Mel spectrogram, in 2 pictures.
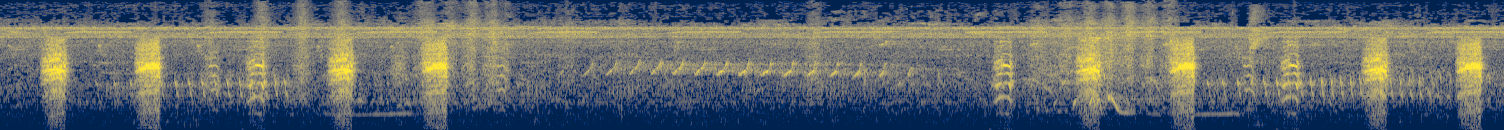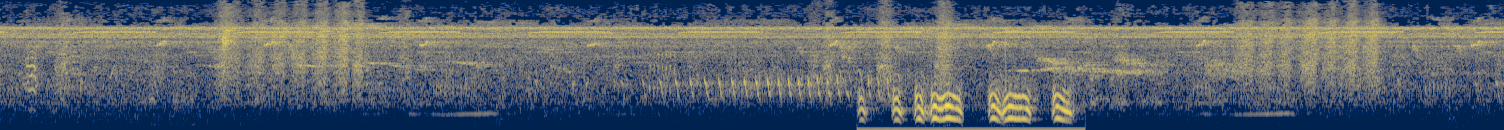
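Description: Wild birds calling: two runs of loud, sharp calls about once a second, a short trill, and a lower call of several pitched notes near the end, over a steady high-pitched pulsing in the background.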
